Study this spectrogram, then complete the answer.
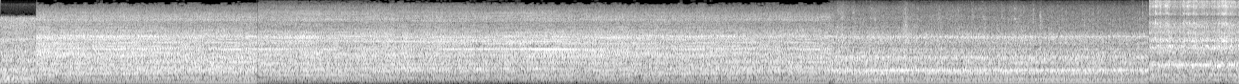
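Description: A harvester engine drones steadily and loudly close by.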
